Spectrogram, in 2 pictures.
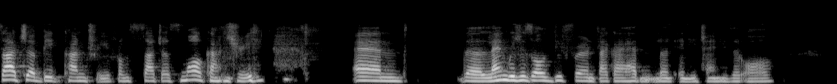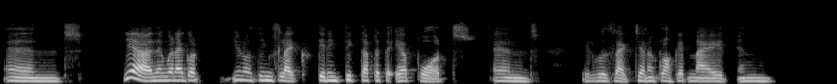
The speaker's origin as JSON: {"language": "English", "country": "Fiji", "tie": "born or raised there", "also_born_or_lived": "China", "moved": "as an adult", "lives_now": "Shandong, China", "said": "I am from Fiji, actually. So I was brought up and worked and lived and everything in Fiji."}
